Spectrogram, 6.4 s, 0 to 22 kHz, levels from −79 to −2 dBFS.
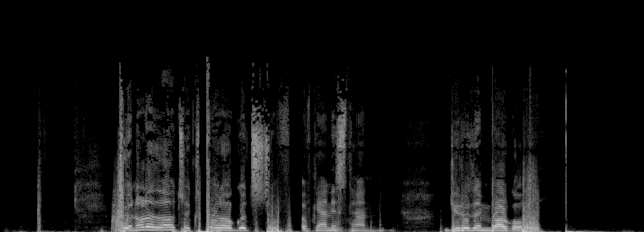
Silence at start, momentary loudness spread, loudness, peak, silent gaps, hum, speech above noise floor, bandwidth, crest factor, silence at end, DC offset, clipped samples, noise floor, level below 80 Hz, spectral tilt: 0.35 s; 20 LU; -27 LUFS; -14 dBFS; none; none; 26 dB; 16 kHz; 16 dB; 0.4 s; under 0.1%; under 0.1%; -53 dBFS; -38 dBFS; -4 dB/octave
